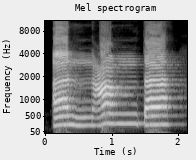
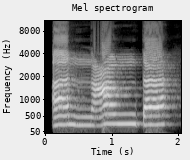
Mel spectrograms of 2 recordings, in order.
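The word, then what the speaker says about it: أنعمت: dibaca tawar Awas uteri maka bunyinya yang benar adalah an'amta an'amta an'amta dan kesalahan lagi di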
